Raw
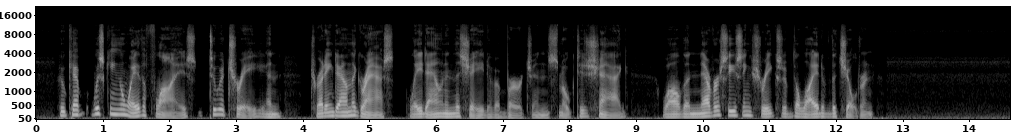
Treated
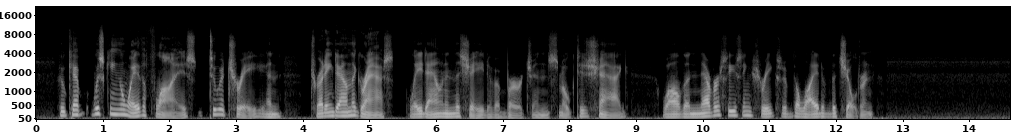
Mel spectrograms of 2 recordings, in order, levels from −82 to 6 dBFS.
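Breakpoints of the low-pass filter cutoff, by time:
4,600 Hz
from 0:02.70 2,800 Hz
from 0:03.65 6,300 Hz
from 0:05.16 2,900 Hz
from 0:09.91 1,400 Hz
from 0:12.03 3,200 Hz

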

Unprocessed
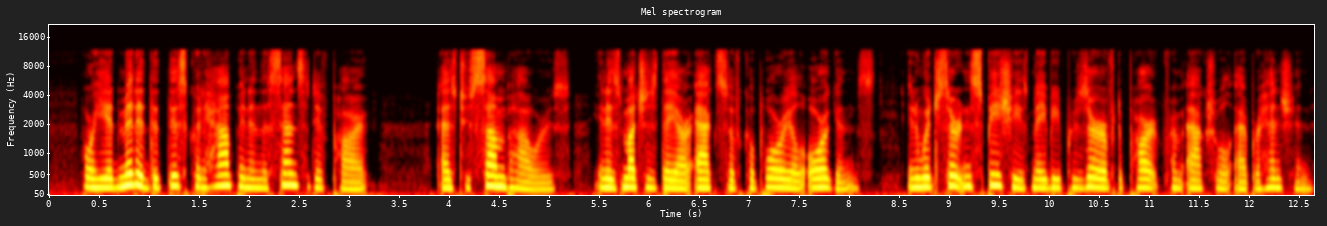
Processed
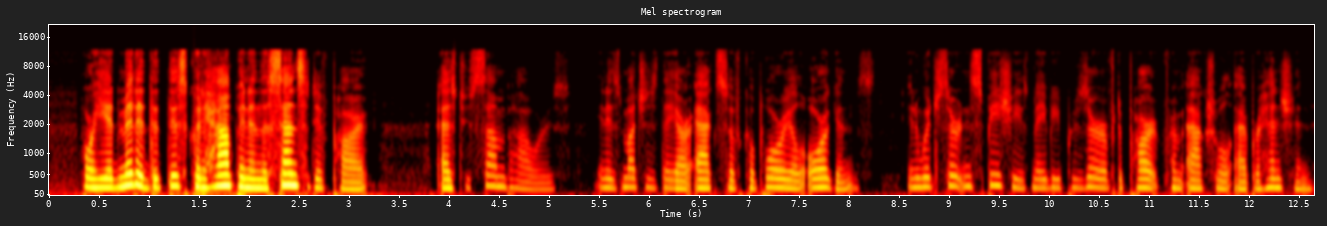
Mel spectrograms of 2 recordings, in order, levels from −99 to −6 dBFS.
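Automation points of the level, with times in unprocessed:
−1.5 dB
from 0:01.45 +5 dB
from 0:02.57 −5 dB
from 0:04.05 −17.5 dB
from 0:06.26 −9 dB
from 0:08.02 −15.5 dB
from 0:10.62 −8.5 dB

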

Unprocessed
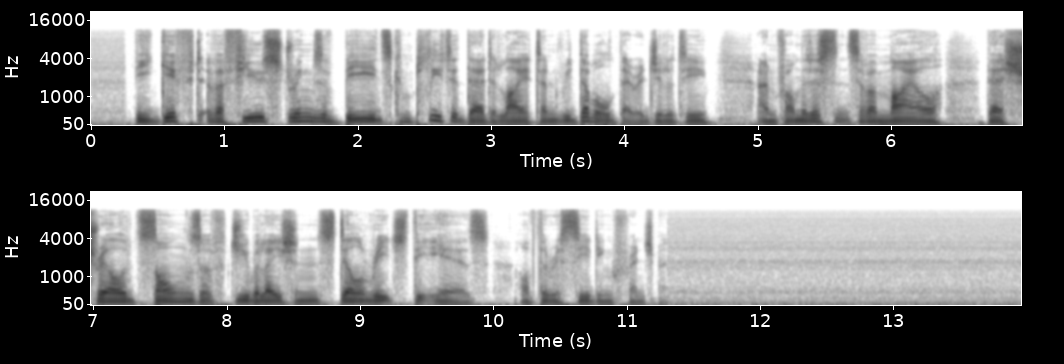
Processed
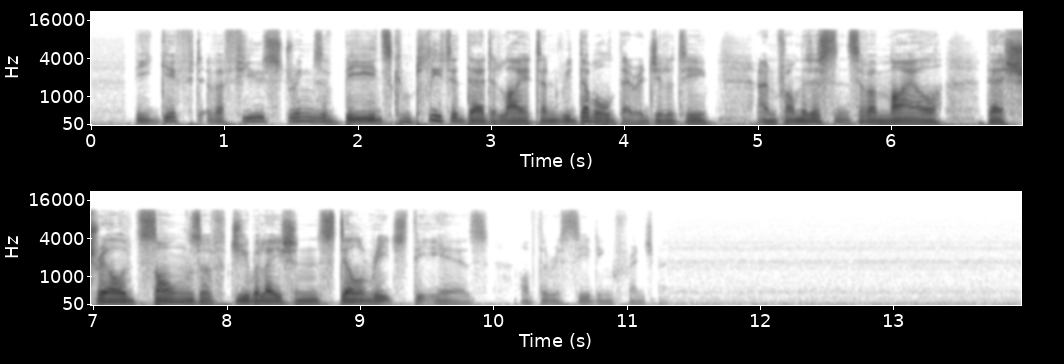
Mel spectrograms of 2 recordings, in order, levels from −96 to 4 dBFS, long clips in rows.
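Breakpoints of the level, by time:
0:01.29 −12.5 dB
0:02.18 −4 dB
0:08.86 −4 dB
0:09.39 −11 dB
0:10.35 −18 dB

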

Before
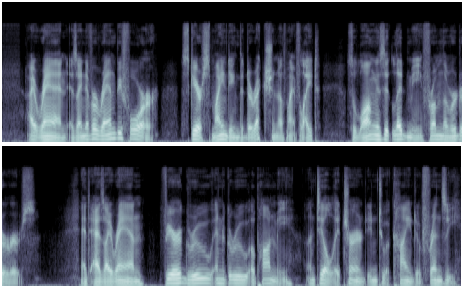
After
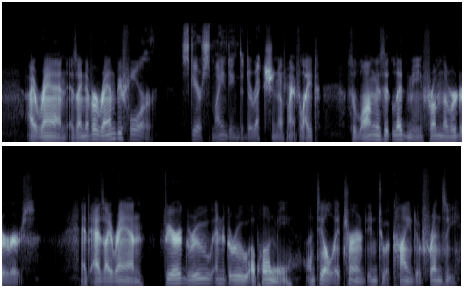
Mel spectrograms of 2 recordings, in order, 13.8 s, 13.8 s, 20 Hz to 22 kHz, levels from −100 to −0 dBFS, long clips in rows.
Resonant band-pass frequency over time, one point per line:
resonant band-pass, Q 7
0:01.75 1,300 Hz
0:02.20 6,000 Hz
0:03.43 6,000 Hz
0:04.46 1,400 Hz
0:10.23 1,400 Hz
0:10.88 420 Hz
0:11.86 1,100 Hz

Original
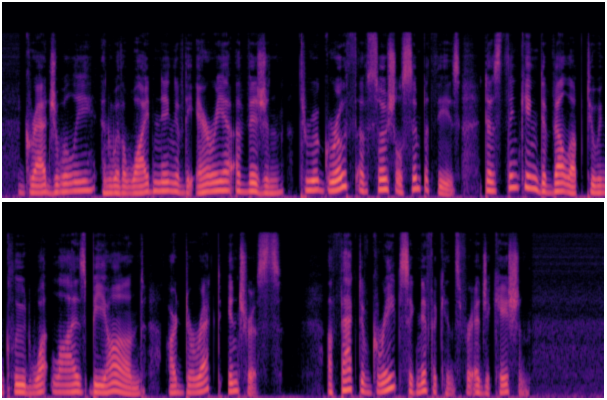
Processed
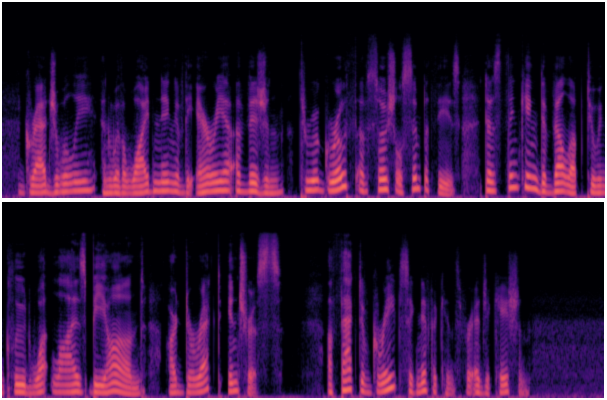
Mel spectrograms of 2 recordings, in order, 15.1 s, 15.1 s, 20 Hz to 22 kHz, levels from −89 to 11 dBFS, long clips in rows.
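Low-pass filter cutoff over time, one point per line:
0:07.36 3,200 Hz
0:07.89 7,700 Hz
0:11.86 7,700 Hz
0:12.19 3,300 Hz
0:13.01 1,700 Hz

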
